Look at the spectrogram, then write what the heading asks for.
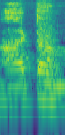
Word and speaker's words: autumn: On that lovely autumn, autumn नहीं होता, autumn, column, autumn. Whenever we find any spelling ending an before that word, any am, we need to pronunciate it autumn.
